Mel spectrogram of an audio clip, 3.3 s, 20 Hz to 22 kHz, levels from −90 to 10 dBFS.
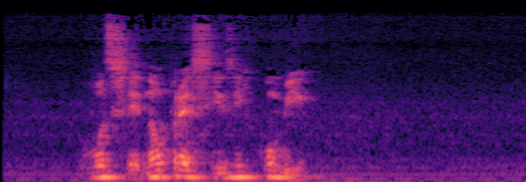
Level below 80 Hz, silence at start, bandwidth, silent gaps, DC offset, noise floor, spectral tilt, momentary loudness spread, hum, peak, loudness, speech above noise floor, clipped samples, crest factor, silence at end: -50 dBFS; 0.55 s; 16 kHz; none; under 0.1%; -48 dBFS; -5 dB/octave; 15 LU; none; -2 dBFS; -19 LUFS; 30 dB; under 0.1%; 18 dB; 0.95 s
